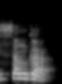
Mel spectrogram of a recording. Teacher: अनुनासिकाचा उच्चार हा क वर्गीय व्हायला पाहिजे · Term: क वर्गीय अनुनासिकचा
